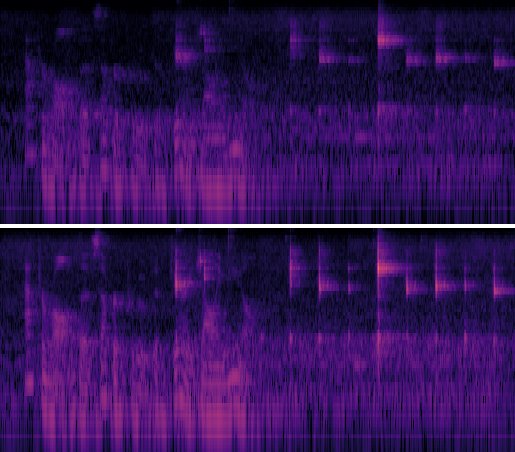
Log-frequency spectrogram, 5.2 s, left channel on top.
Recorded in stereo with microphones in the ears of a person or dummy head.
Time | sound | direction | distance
0.2 | a man speaking | 40° right (ahead or behind) | 0.9 m
1.8 | dripping | 45° right (ahead or behind) | 0.7 m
